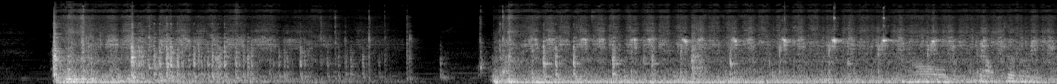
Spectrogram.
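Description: A generator raw water pump shaft is rubbed clean and polished with steady abrasive rasping. It pauses briefly midway, then resumes loud and close.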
